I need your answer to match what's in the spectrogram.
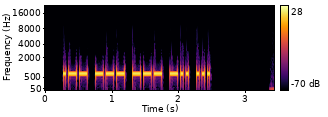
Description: Morse code, heard as a keyed tone, about 30 wpm, 700 Hz. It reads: WOODS
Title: Sentences from Top 1000 Words - Review Part 2 - New Word Drill - 30wpm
